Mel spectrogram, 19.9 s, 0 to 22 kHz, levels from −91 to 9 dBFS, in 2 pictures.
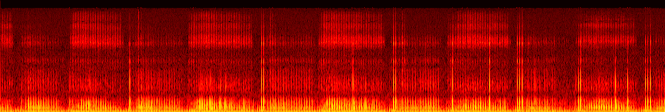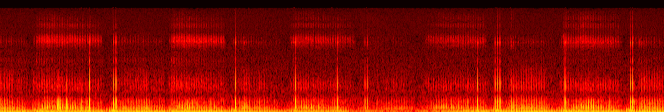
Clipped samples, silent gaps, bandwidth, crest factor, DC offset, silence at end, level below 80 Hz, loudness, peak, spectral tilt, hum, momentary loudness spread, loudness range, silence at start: under 0.1%; none; 16 kHz; 24 dB; under 0.1%; 0 s; -30 dBFS; -29 LUFS; -4 dBFS; -7 dB/octave; none; 9 LU; 6 LU; 0 s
